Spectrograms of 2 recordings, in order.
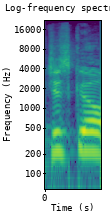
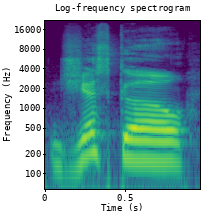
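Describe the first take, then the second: First: Higher, louder urgent push; emphatic. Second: Said in the usual way. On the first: Retold or imitated. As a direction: insist he just go. Boss voiced in story, emphatic.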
